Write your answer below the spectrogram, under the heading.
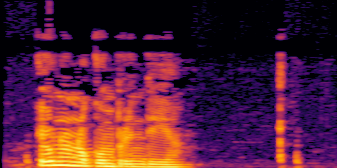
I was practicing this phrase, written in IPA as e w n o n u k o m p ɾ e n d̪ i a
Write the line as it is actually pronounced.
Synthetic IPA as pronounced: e w n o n o k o m p ɾ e n d̪ i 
